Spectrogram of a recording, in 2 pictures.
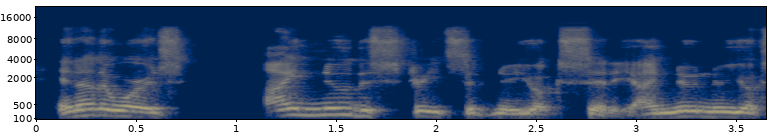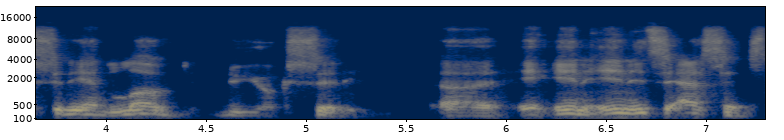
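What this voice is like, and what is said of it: Strong Brooklyn accent. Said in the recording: “this accent, which is an unadorned, uncompromising Brooklyn accent.”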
